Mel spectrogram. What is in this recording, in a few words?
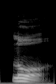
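"luo", Mandarin Chinese, tone 4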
